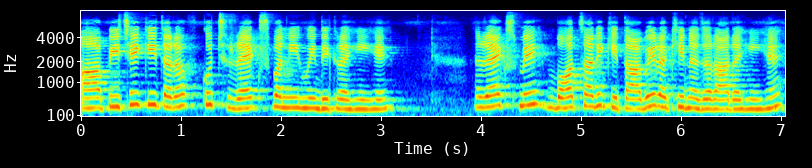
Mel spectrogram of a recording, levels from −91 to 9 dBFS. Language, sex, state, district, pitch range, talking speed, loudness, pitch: Hindi, female, Uttar Pradesh, Etah, 230-280 Hz, 180 wpm, -15 LUFS, 250 Hz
